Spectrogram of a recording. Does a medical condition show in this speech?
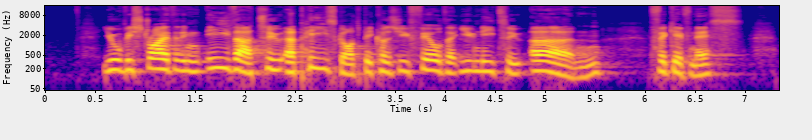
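No.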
